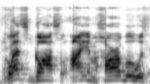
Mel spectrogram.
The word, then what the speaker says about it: Les Gosule: Okay, we're in the WCRN studios with, now your last name is pronounced Les Gosule. Les Gosule.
